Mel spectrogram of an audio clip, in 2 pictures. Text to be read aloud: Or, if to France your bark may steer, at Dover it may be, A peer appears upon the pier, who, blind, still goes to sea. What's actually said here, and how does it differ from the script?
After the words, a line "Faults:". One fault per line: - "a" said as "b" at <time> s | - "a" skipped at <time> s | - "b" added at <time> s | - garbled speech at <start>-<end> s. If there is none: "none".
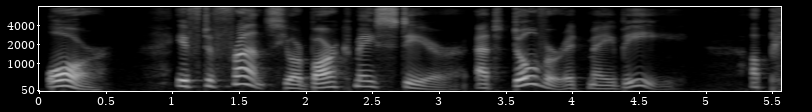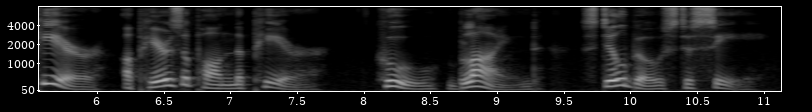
Or, if to France your bark may steer, at Dover it may be, A peer appears upon the pier, who, blind, still goes to sea.
Faults:
none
